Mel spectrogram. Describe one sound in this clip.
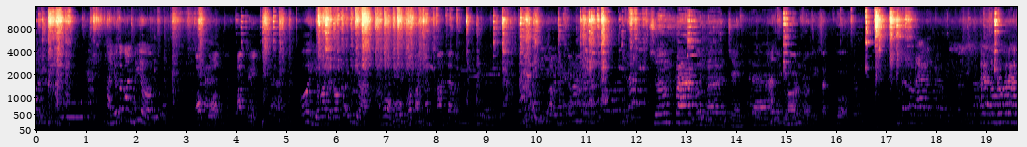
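Spoons clink against plates and bowls.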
